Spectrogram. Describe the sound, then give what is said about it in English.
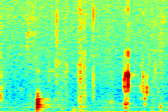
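A few quiet sips of coffee, short slurping bursts spaced irregularly over a couple of seconds, with no talking. “Let me sip my coffee before we get into this.”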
